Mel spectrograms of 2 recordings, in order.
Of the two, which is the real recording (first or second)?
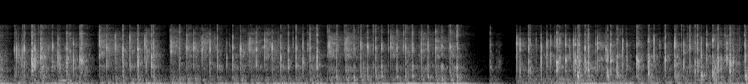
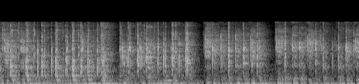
second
